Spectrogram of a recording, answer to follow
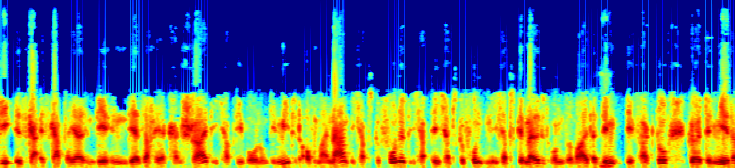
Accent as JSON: {"language": "German", "region": "North Rhine-Westphalia", "country": "Germany", "tie": "born there", "lives_now": "Cologne, Germany", "said": "Ich bin dann wieder zurück nach Köln gezogen. Ja. Ich bin zwar gebürtig aus dem Sauerland, aber in Köln habe ich mich wohlgefühlt."}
